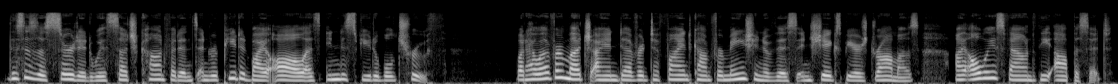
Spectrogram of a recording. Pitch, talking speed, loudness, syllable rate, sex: 210 Hz, 165 wpm, -18 LUFS, 5.9 syllables/s, female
